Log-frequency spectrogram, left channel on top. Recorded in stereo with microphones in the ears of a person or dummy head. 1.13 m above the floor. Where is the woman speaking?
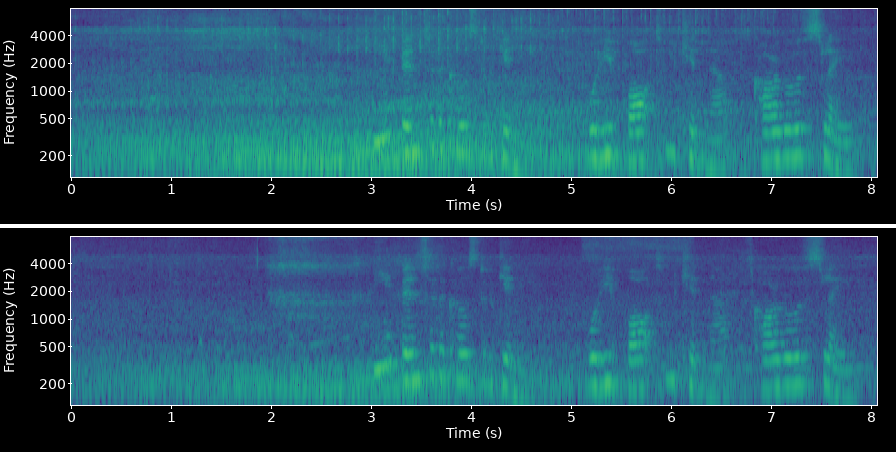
25° left (ahead or behind), 0.7 m.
